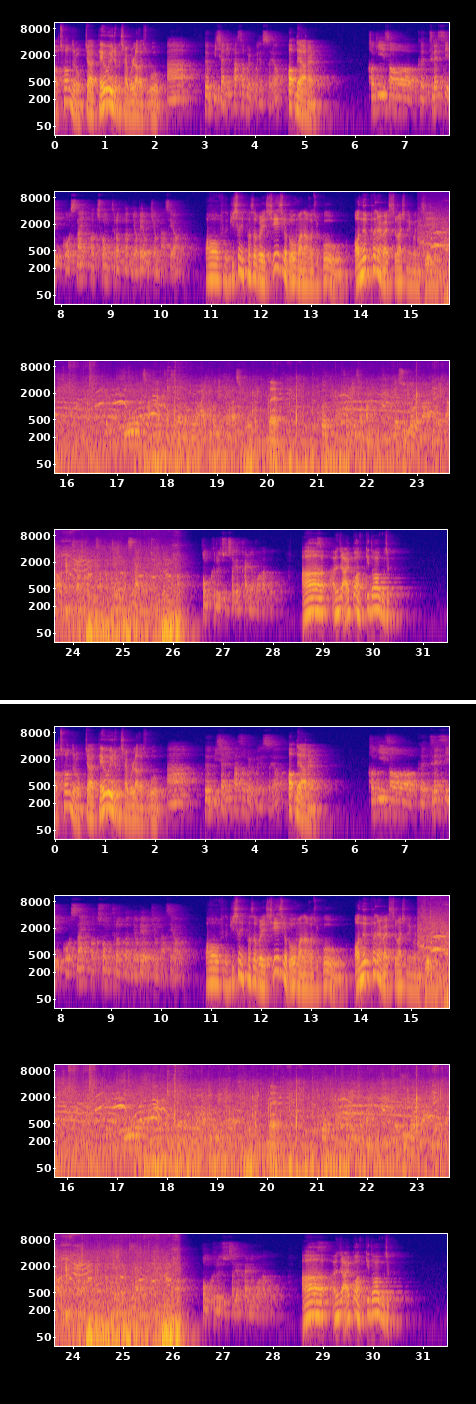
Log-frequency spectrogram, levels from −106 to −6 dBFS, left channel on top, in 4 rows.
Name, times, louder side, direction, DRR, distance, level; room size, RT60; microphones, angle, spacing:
voice 1, 0.0-2.1 4.7-5.3 10.9-15.7 20.0-20.3 28.6-30.3, left 1 dB, 10° left, 10 dB, 0.6 m, -29 dB
voice 2, 2.2-2.6 3.0-4.5 6.3-10.4 14.3-14.6 16.3-16.4 16.7-19.8 21.1-21.2 21.5-22.1 22.5-26.2 26.6-28.1 28.8-29.2 29.6-29.7, left 1 dB, 85° left, 3 dB, 2.1 m, -37 dB
sound 1, 15.1-26.2, right 3 dB, 25° right, 0.4 m, -32 dB
10.5 x 8.8 x 6.7 m, 0.96 s
head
